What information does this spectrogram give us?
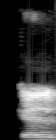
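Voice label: "kelkah", Malay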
